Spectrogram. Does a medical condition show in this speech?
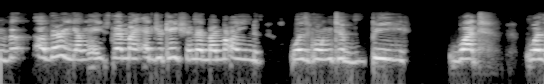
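Yes: cerebral palsy; spastic.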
